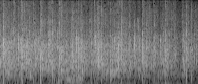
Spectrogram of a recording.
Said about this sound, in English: It is Christ and Christ alone. I'll wait while you clap.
